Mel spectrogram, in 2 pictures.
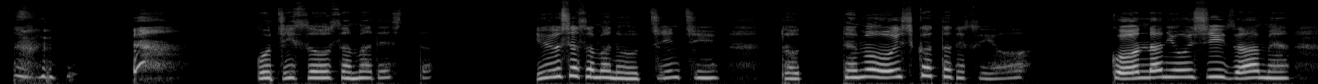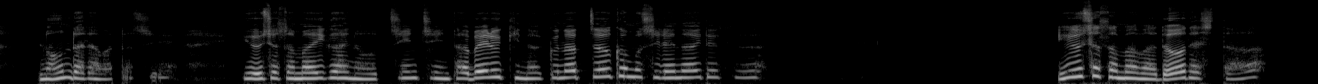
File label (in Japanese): ピロートーク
